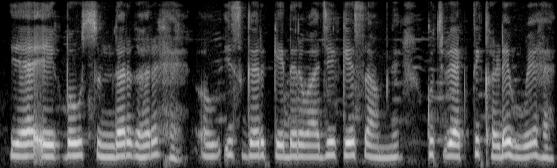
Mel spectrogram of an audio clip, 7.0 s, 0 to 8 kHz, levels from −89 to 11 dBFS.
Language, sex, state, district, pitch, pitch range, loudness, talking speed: Hindi, female, Uttar Pradesh, Saharanpur, 215 Hz, 205-230 Hz, -15 LUFS, 155 wpm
